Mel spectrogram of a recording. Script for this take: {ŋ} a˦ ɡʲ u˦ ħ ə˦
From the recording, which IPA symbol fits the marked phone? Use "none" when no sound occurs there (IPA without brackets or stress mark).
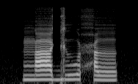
ŋ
